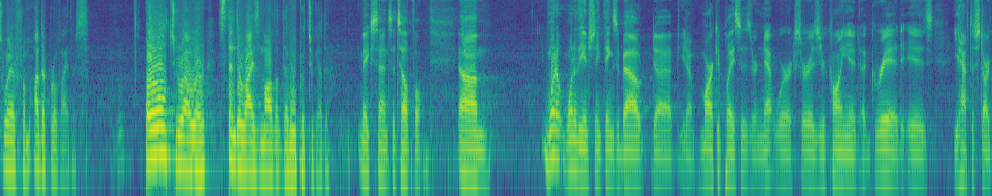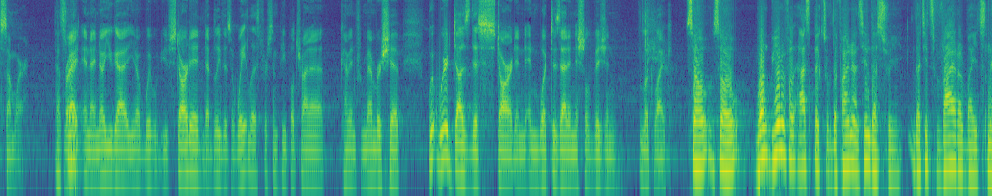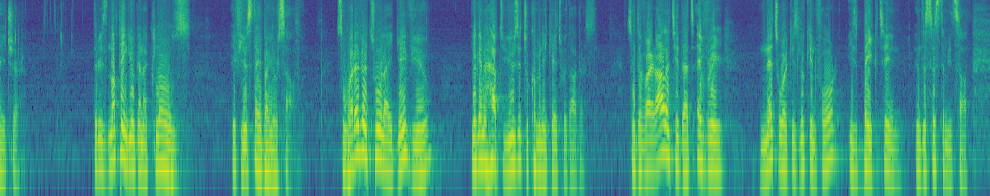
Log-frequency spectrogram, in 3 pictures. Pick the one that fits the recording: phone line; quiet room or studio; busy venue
busy venue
